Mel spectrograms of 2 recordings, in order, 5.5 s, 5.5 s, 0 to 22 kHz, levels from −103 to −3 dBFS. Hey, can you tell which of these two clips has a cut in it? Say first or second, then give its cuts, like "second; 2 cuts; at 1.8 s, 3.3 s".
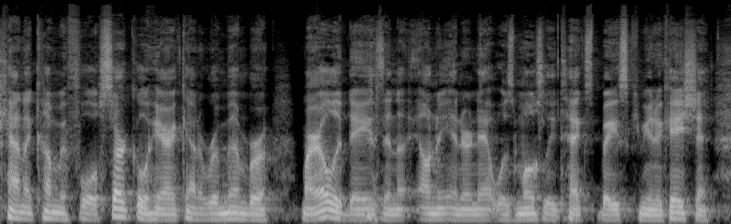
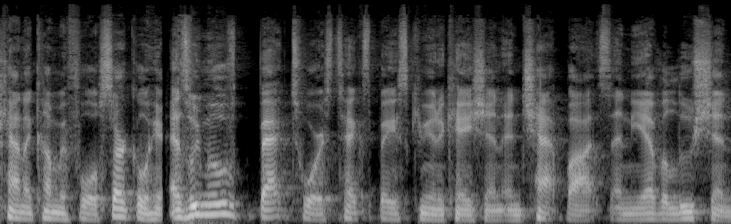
second; 1 cut; at 1.2 s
